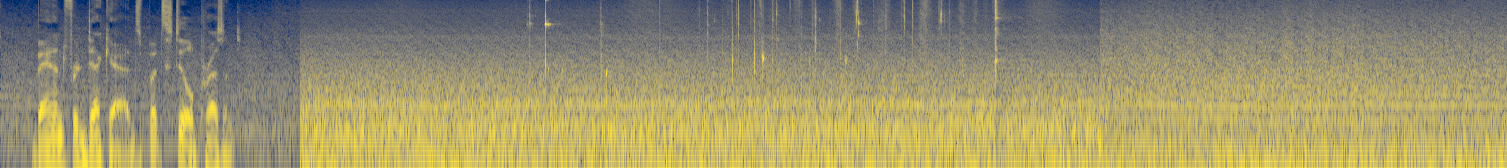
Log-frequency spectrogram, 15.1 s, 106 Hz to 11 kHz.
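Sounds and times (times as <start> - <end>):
industrial machinery rumble and hum: 3.0 - 15.0.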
